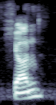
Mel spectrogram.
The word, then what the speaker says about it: Hyun: So for people who don't know, I pronounce my last name. It is Hyun. It's like Hyundai. Mm-hmm. Just take out the day.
